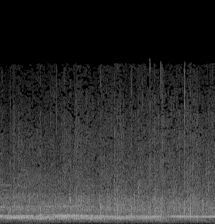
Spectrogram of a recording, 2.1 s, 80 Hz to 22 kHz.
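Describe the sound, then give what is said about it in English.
Steady audience applause for a performer's set on Radio 2, a dense, even patter of many hands clapping at once, sustained and fairly loud throughout with no voices standing out. “A big round of applause.”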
